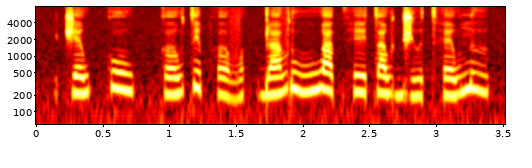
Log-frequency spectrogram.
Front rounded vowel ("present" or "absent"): absent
